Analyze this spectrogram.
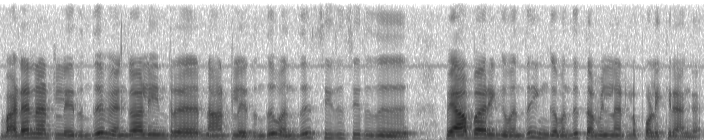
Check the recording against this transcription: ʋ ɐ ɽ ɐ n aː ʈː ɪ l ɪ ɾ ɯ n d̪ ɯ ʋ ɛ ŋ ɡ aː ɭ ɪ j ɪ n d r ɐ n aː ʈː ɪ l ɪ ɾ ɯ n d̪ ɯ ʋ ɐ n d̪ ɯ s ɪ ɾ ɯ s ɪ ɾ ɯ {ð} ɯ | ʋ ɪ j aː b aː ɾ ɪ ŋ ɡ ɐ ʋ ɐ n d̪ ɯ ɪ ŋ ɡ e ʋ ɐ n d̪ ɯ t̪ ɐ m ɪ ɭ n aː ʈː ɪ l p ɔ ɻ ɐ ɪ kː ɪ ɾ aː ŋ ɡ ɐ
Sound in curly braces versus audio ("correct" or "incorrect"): correct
